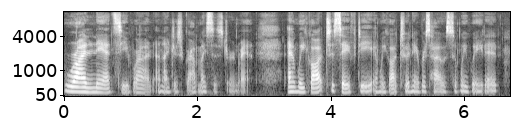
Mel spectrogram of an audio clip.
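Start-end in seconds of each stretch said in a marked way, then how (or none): none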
